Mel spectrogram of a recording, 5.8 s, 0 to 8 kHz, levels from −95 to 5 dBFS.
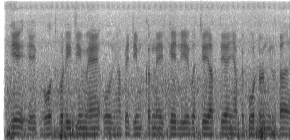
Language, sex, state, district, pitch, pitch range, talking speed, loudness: Hindi, male, Haryana, Rohtak, 130 Hz, 125-130 Hz, 215 wpm, -17 LUFS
